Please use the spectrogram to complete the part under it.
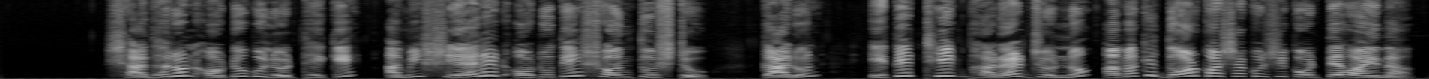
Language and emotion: Bengali, happy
